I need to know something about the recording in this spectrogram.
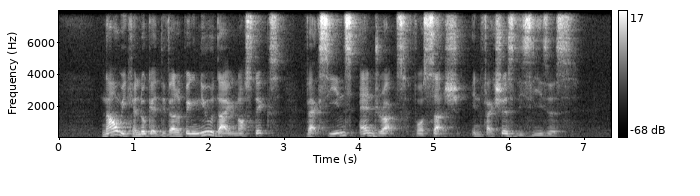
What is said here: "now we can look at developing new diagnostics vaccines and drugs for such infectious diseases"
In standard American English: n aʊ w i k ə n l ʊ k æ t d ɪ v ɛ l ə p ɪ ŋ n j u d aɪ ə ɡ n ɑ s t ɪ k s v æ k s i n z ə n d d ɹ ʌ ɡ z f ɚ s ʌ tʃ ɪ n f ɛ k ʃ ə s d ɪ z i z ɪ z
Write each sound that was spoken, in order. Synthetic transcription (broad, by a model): n aʊ w i k ə n l ʊ k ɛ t d ɪ v ɛ l ə p ɪ ŋ n j u d aɪ ə ɡ n ɑ s t ɪ k s v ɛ k s i n s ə n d d ɹ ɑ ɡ s f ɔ s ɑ tʃ ɪ n f ɛ k ʃ ə s d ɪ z i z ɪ s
